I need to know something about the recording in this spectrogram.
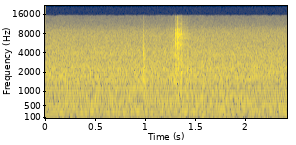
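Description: A small metal connector snaps loose with a sharp click.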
